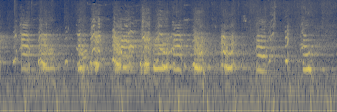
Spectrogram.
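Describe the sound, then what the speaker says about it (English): Hunting dogs on a swamp rabbit hunt bark and yip excitedly in rapid, repeated bursts, loud and fairly close, with no clear talk. "Here comes the dogs."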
